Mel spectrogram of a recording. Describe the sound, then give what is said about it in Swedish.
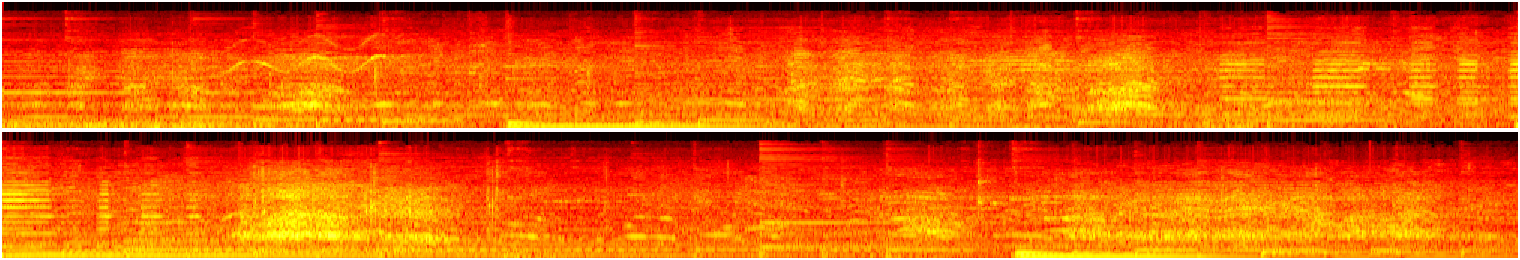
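Large crowds gather to welcome released Palestinian prisoners home, a loud, continuous mass of voices with shouted cries and whoops surging throughout, over steady low droning tones. “Men trots det samlas stora folkmassor för att välkomna de släppta palestinierna hem.”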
